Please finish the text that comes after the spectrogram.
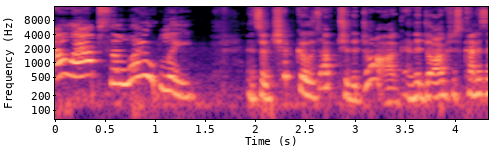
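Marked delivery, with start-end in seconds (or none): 0.0-1.4 much higher, louder cheerful yes; imitating the lady. Lady happily agreeing to the dog greeting, much higher. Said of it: "she's like".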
